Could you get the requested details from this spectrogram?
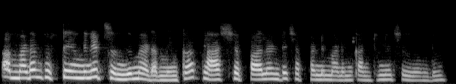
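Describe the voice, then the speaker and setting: Quick polite woman, thin phone-like sound. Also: fairly high pitch, no room sound. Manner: polite, deferential. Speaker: class organizer keeping time. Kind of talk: brief aside from the audience.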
